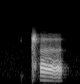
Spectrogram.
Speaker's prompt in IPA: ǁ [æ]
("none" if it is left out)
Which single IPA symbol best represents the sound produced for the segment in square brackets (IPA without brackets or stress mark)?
æ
